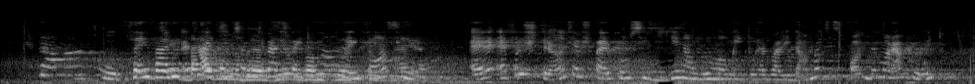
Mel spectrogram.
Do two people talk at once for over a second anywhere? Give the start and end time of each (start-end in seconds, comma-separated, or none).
1.8-4.2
